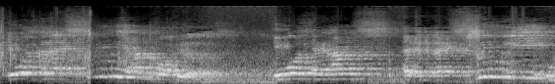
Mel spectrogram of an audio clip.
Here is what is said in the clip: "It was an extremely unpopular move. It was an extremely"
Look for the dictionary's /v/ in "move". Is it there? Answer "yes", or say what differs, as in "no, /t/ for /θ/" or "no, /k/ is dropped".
no, /v/ is dropped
